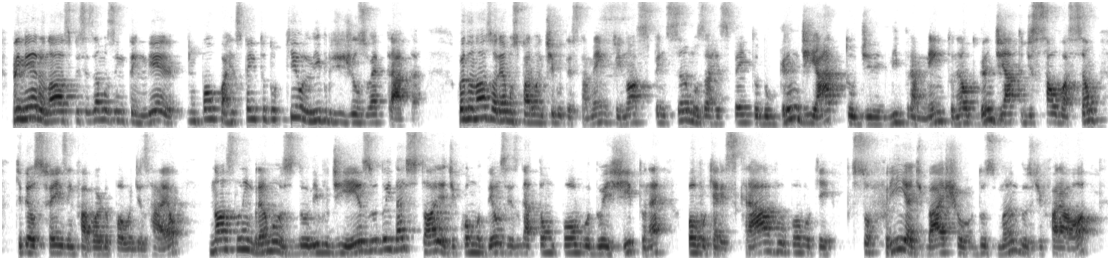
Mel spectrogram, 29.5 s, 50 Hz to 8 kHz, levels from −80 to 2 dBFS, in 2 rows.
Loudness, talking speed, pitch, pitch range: -17 LUFS, 155 wpm, 140 Hz, 130-175 Hz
